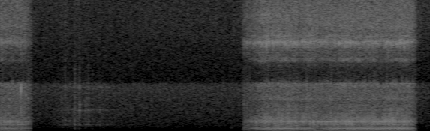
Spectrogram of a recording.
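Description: A low fluttering snore, then a long quiet pause, then another long rumbling breath: snoring.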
